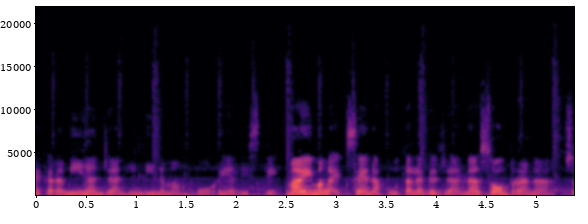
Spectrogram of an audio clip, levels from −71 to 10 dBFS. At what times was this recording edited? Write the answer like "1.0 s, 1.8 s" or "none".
none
